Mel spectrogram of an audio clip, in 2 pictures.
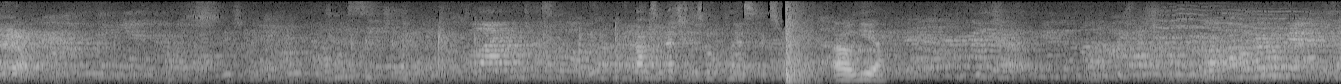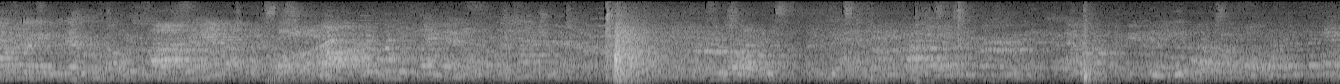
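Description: A man speaks calmly nearby in a large echoing hall.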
